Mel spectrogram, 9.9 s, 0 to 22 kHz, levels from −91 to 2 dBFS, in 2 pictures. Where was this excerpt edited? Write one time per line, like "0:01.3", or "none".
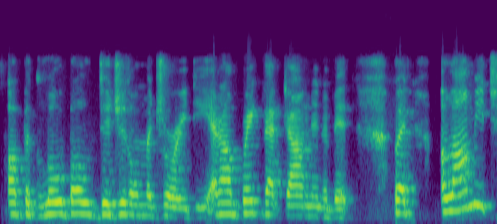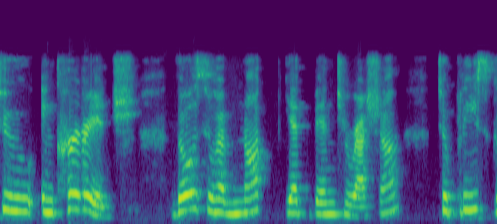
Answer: none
